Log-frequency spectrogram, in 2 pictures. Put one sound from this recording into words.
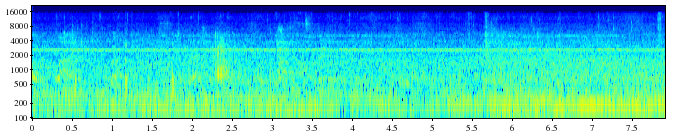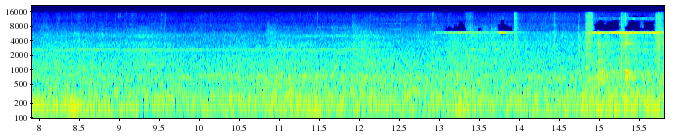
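An electric car rolls past, its tyres hissing on asphalt.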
